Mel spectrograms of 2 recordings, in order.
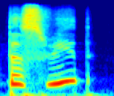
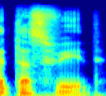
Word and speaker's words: تسوید: جی، یہ انوار نہر تسوید کے ذریعے منتشر ہوتے ہیں، نشر ہوتے ہیں۔ نہر تسوید، اس کا صحیح تلفظ یہی ہے، نہر تسوید؟ جی ہاں، نہر تسوید۔ تسوید کا لفظ سیاہ رنگ سے ہے۔ سیاہ؟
